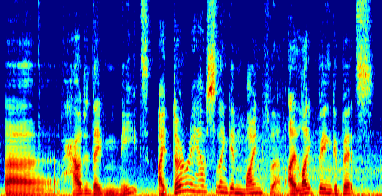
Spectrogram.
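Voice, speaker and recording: A man hosting a casual game livestream, talking in halting, hesitant phrases with pauses. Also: medium pitch, sing-song, fairly bright tone, a little hiss or hum. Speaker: livestream host.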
